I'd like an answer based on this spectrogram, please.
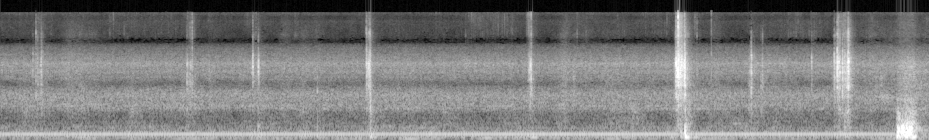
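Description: Metal fork pressed into peanut butter cookie dough on a parchment-lined metal baking sheet, its tines clicking against the pan about ten times at uneven intervals, the loudest click about two-thirds of the way through. A steady low hum runs underneath and stops near the end, just after a duller knock.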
